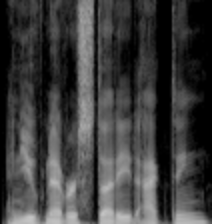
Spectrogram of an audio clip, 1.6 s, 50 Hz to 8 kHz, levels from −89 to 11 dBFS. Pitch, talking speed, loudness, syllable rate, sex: 105 Hz, 190 wpm, -18 LUFS, 5.5 syllables/s, male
